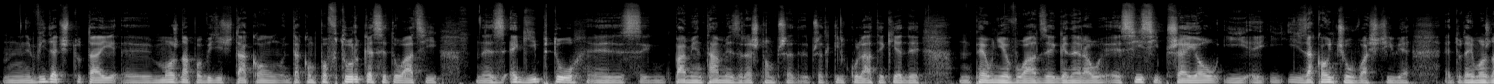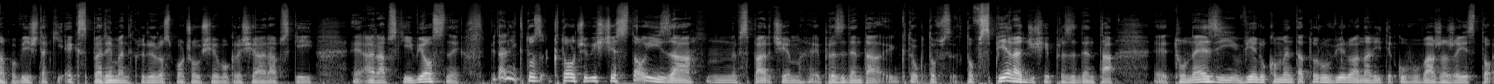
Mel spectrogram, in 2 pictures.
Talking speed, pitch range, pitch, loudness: 125 wpm, 90-105 Hz, 95 Hz, -22 LUFS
